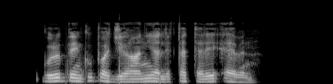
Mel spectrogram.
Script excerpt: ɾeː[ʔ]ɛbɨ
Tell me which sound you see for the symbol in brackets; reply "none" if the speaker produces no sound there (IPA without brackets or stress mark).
ʔ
